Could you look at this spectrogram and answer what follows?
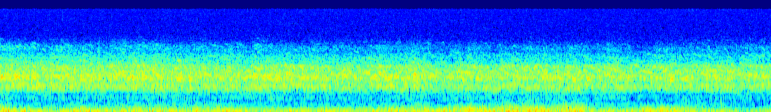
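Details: Wintering flock of thousands of Greater white-fronted geese joined by pelicans taking off, south of Uvalde in South Texas; unbroken wall of overlapping honks and yelps, low rumbling noise underneath.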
